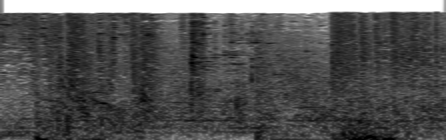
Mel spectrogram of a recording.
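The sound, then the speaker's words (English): A rapid volley of gunfire from a gang shooting at a darkened house, with sharp overlapping cracks bursting one after another in a loud, dense barrage that stays intense throughout, with no voices. “They're shooting high.”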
